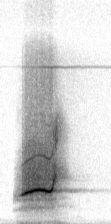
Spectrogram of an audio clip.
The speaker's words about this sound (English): Then he whistled.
